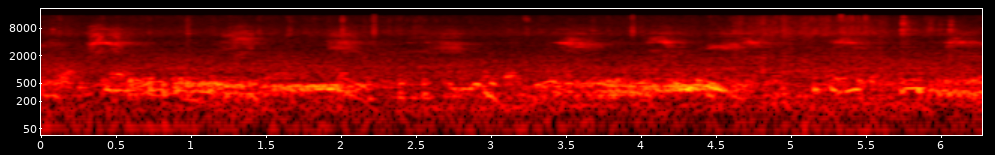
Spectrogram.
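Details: Kept pigeons murmur in a steady chorus of low, rolling, throaty coos, with faint high chirps of small birds repeating above.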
